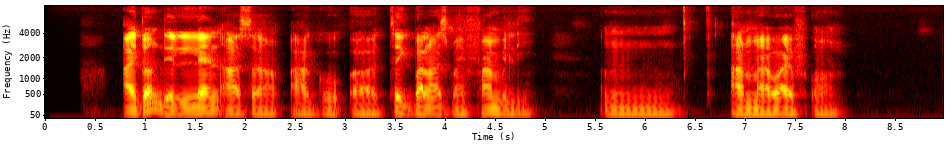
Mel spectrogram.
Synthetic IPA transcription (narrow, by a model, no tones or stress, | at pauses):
aɪdõndelɛ̃nʔasaɡotʰek̚balãnsmaɪfamili | ãnmaɪwaɪfɔ̃n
